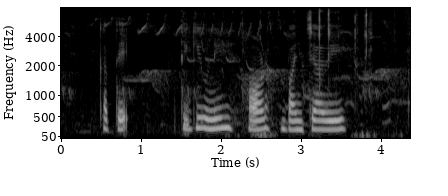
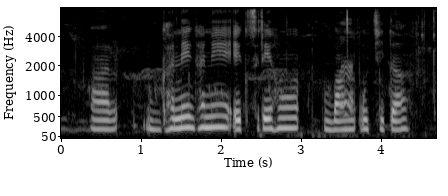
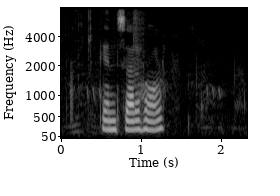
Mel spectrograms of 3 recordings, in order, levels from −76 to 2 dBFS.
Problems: background sounds at intervals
